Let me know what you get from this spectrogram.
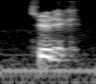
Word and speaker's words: Tudyk: I never pronounce his name right. Alan Tudyk? Tudyk. – Tudyk.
